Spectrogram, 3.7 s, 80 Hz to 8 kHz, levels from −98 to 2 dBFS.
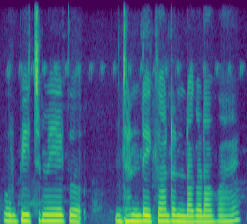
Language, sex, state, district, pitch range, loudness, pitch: Hindi, female, Uttar Pradesh, Saharanpur, 205-215 Hz, -12 LUFS, 210 Hz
